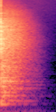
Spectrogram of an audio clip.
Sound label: SIDE STICK, Live Snares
